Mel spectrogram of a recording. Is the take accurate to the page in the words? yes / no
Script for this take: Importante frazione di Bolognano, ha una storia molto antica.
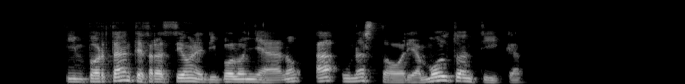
yes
